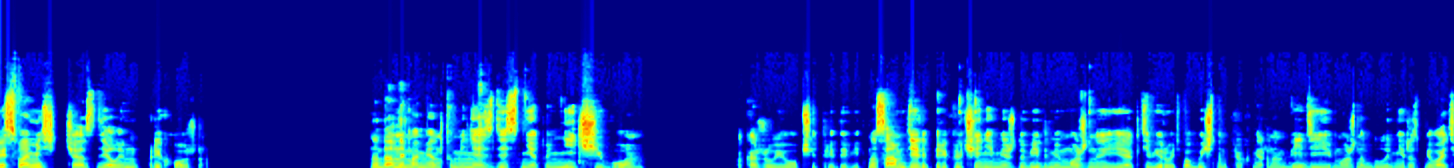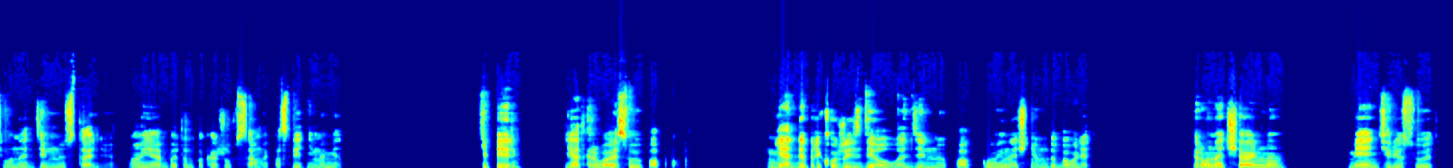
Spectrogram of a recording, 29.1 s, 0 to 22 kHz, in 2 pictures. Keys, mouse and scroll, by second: 2.6 click, 3.3 scroll down 1, 4.0 middle click, 6.9 click, 7.1 click, 9.3 click, 9.6 click, 10.7 click, 23.4 click, 23.6 click.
